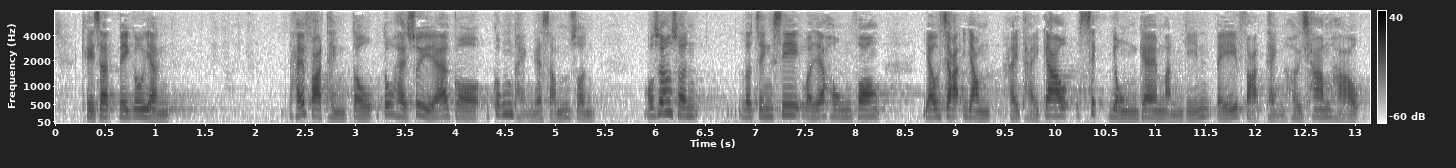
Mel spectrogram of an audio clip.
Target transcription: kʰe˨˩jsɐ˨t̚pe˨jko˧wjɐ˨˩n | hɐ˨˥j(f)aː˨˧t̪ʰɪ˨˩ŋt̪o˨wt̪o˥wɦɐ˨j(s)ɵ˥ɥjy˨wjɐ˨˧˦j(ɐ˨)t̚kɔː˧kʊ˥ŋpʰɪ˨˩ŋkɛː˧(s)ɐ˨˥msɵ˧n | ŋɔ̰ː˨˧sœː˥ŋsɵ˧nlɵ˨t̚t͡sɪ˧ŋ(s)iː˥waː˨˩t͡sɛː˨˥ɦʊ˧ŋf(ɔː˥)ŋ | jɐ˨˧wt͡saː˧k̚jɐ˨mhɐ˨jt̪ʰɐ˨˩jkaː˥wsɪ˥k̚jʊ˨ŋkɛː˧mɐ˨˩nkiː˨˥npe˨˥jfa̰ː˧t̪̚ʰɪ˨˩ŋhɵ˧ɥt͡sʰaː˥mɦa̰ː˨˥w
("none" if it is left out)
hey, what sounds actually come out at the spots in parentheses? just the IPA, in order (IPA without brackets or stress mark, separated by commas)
f, s, ɐ˥, s, s, ɔː˥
